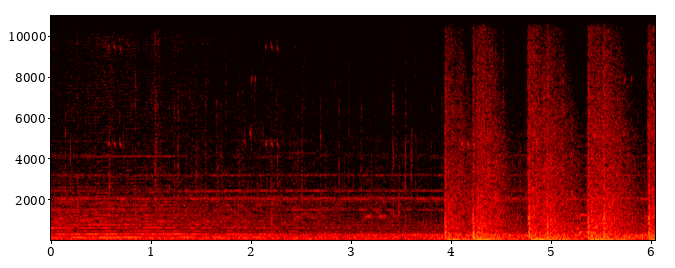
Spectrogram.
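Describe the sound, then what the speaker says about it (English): Rapid bursts of gunfire in Fallout New Vegas break out after steady game ambience, with several loud volleys in quick succession toward the end. "Oh, they're shooting at something."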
